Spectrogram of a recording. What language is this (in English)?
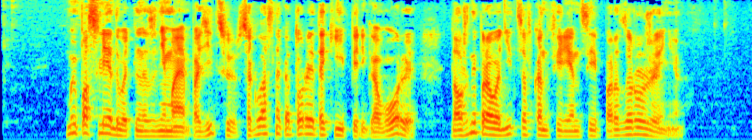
Russian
